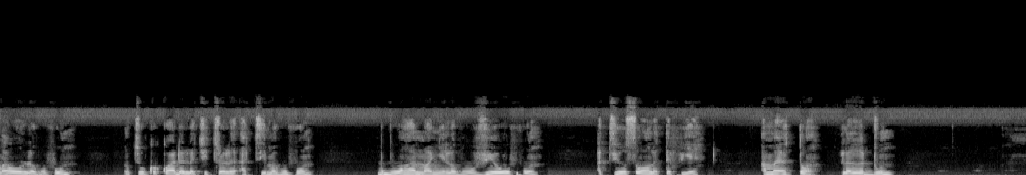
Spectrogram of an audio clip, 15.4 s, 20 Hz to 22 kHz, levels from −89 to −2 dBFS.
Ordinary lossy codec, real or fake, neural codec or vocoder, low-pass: MP3, 64 kbps; real; none; 9.9 kHz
